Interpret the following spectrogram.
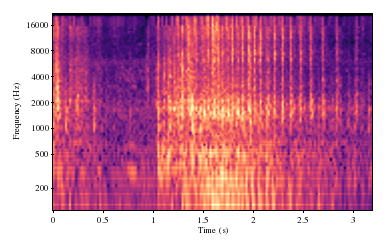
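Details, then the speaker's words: Customer's mower that sat all winter in snow, clamp fitted, starting fluid in intake: quiet cranking, then it fires for about a second and fades out; runs only briefly, water in gas suspected, carburetor likely next. "Okay, it popped off. So, that's a good sign."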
